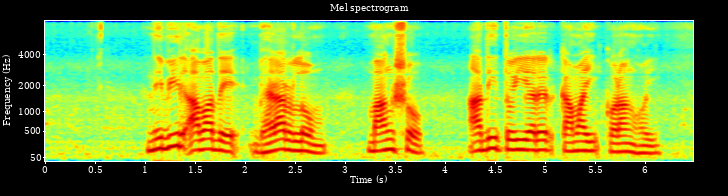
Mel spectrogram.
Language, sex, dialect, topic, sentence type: Bengali, male, Rajbangshi, agriculture, statement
